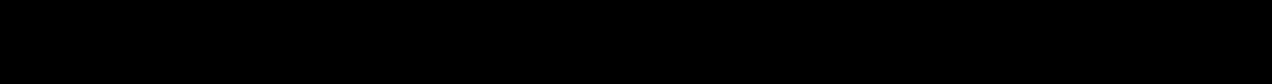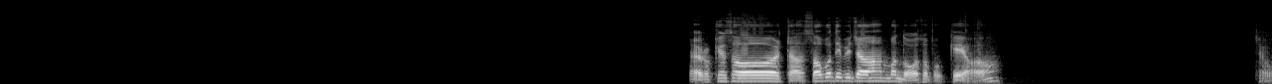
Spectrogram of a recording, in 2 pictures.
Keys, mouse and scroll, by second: 0.8-2.1 middle drag, 2.9 click, 3.3-4.6 middle drag, 5.5-6.5 middle drag, 7.2 click, 8.5 g, 8.6 x, 9.6 click, 10.2 click, 10.7 g, 10.7 x, 12.1 click, 13.5 middle click, 14.6 middle click, 14.7 click, 15.6 shift+middle click, 17.2-19.6 middle drag, 19.6 click, 20.1 middle click.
